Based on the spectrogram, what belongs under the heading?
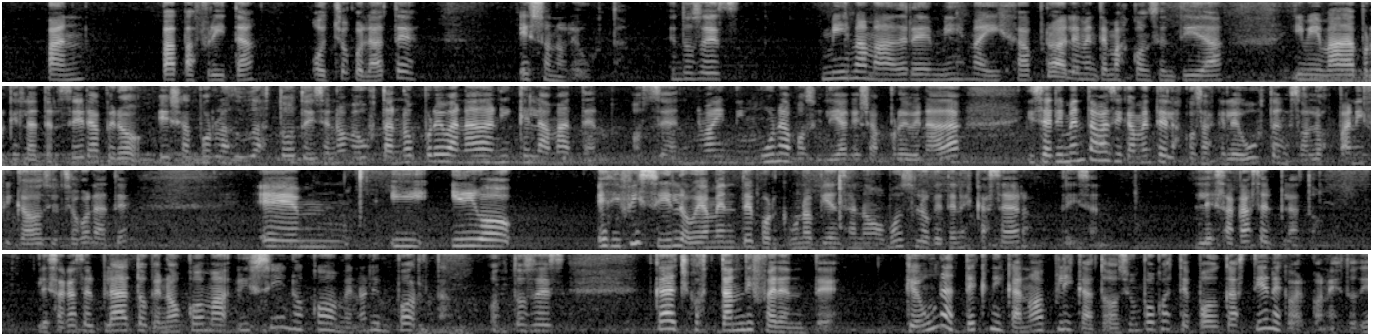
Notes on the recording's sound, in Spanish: Pensamientos desde carpool. Estos mini episodios son grabados mientras espero a mis hijos.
